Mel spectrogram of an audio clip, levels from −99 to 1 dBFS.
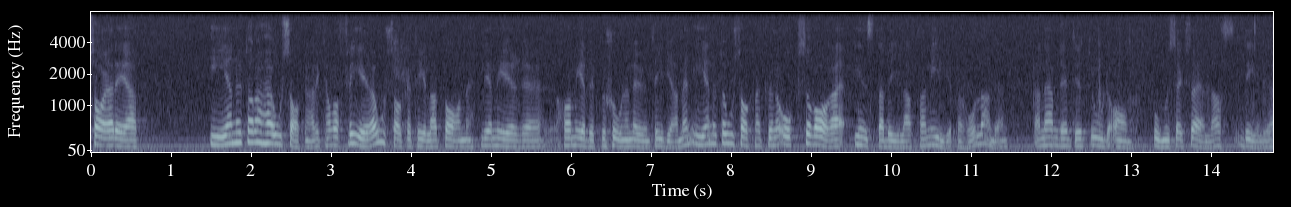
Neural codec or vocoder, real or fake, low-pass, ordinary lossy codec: none; real; 7.2 kHz; none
